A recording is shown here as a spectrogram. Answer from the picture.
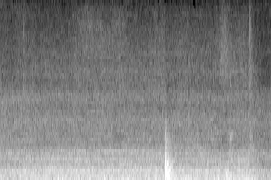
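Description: Steady hum of running lab equipment, with a single sharp metallic click about two and a half seconds in as the latch of a shielded Faraday cage door is worked.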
